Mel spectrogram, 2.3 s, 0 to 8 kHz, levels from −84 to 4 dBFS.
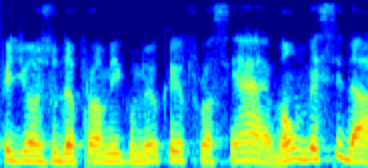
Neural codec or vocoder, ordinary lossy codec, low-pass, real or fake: none; Opus, 24 kbps; 7.2 kHz; real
